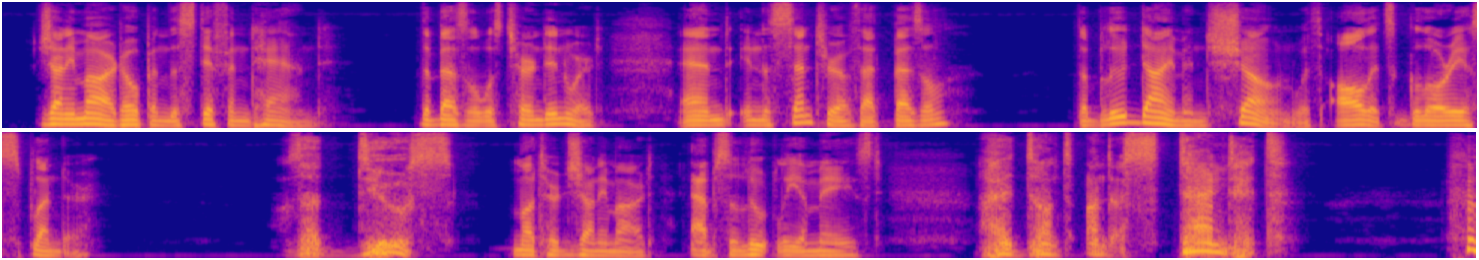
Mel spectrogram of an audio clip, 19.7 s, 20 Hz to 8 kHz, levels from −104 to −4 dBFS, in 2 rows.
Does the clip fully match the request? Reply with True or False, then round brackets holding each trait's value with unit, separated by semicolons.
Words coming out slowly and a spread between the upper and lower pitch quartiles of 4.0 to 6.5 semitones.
False (110 wpm; 2.4 semitones)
